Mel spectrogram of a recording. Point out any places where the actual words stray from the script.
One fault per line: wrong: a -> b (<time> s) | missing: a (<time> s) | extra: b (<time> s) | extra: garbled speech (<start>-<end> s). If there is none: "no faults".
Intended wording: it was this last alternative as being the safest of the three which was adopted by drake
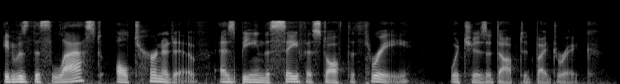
wrong: of -> off (3.3 s)
wrong: was -> is (4.7 s)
